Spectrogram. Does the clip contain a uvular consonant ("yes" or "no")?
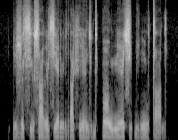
no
